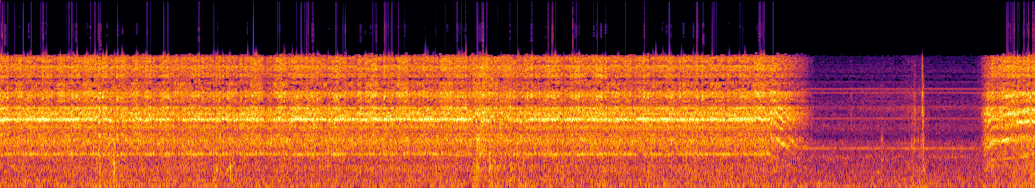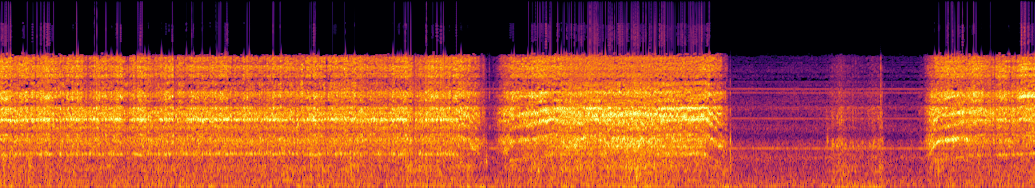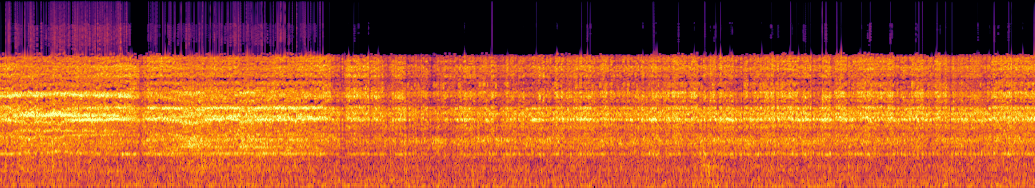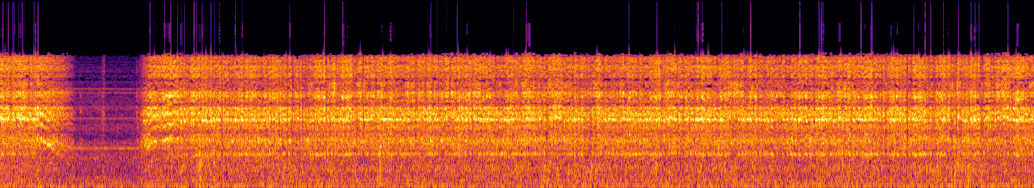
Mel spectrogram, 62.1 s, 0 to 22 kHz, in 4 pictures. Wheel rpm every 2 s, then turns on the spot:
160, 160, 160, 160, 160, 150, 10, 40, 160, 160, 160, 90, 150, 60, 10, 130, 160, 160, 160, 160, 160, 160, 160, 150, 40, 160, 160, 160, 160, 160, 160.
26-28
